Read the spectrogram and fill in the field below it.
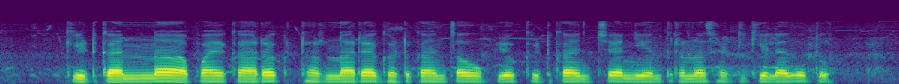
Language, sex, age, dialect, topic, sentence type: Marathi, male, 25-30, Standard Marathi, agriculture, statement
